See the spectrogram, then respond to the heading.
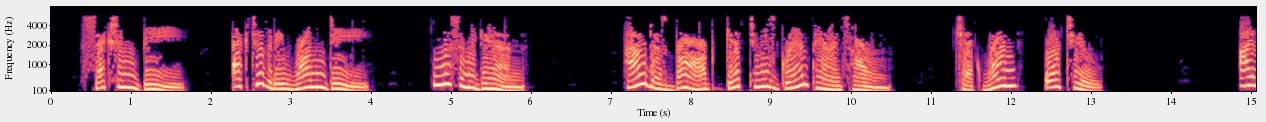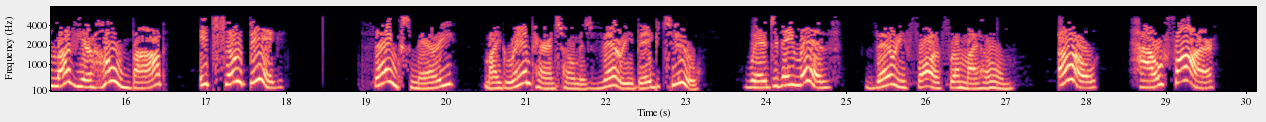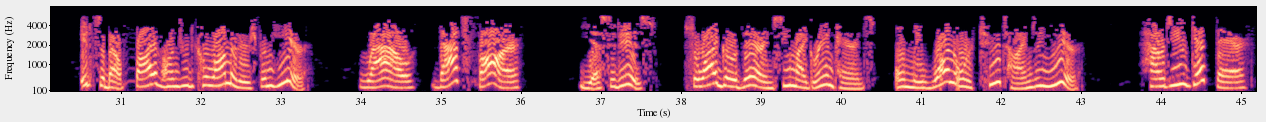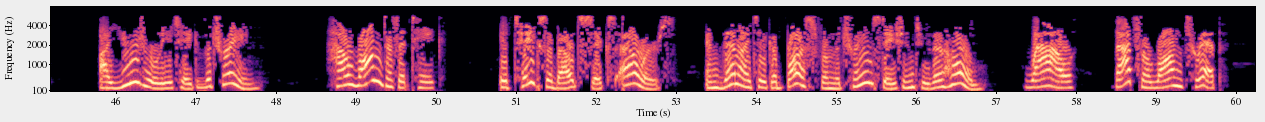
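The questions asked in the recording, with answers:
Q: How does Bob get to his grandparents' home?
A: He takes the train, then a bus from the train station.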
